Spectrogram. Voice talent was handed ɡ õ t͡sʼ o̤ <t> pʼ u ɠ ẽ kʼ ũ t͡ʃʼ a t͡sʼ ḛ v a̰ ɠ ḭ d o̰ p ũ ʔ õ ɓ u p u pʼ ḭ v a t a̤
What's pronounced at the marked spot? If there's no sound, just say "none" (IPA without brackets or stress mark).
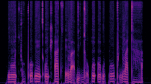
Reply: none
